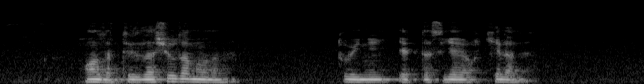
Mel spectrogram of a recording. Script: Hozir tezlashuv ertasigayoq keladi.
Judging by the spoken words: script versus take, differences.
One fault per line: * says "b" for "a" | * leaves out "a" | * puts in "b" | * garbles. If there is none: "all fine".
* puts in "zamonimi to‘yning"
